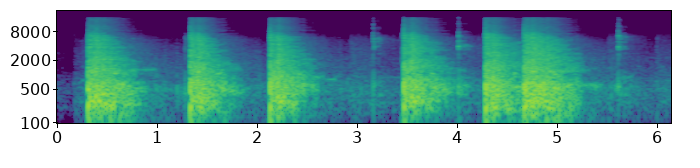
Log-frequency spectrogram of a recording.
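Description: Aerial firework shells bursting: six sharp bangs about a second apart, each dying away over half a second.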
